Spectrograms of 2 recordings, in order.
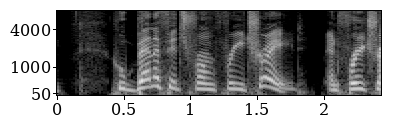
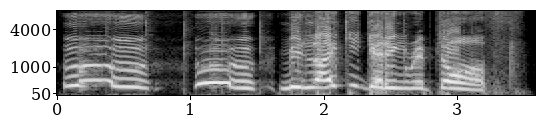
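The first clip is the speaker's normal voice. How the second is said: loud, high, slow mock seal talk; dumb seal voice; 6 semitones higher, 11 dB louder, slower than usual. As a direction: bark it like a clapping seal. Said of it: "Like fucking seals".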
